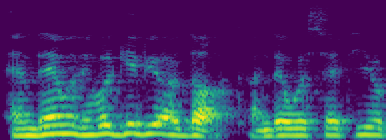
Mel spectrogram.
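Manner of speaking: usual speaking voice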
